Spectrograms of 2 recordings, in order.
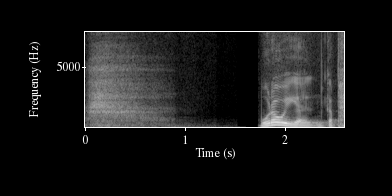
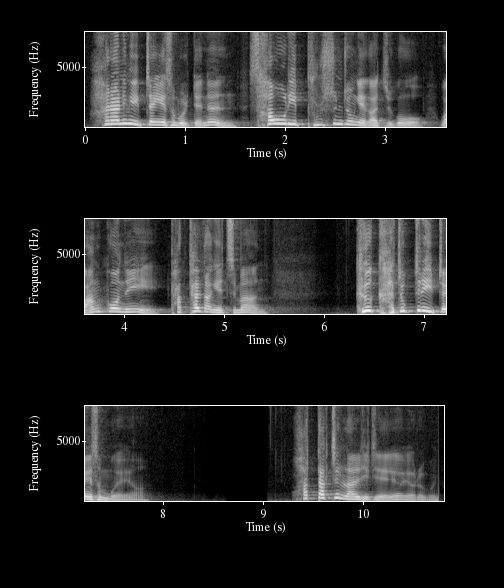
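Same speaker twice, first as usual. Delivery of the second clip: forceful preaching; 4 semitones higher, 6 dB louder than usual. Acted. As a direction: preach it out with full conviction. (힘 있게 외치는 설교)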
